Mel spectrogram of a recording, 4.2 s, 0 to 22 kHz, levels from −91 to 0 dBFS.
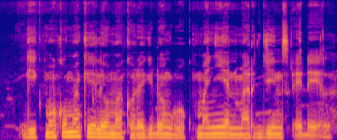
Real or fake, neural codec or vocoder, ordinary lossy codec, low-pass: real; none; none; none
